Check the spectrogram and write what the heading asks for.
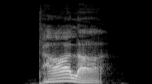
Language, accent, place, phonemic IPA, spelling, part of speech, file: German, Germany, Berlin, /ˈtaːlɐ/, Taler, noun, De-Taler.ogg
- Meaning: taler (former unit of currency)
